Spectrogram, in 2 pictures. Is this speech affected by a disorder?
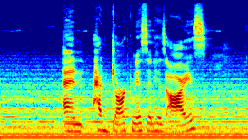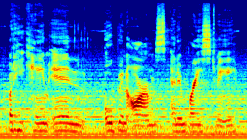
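No.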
